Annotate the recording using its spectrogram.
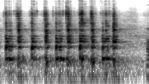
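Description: Quick metallic clicking, about four clicks a second, from the RV's removed tailstock assembly as its spindle and loosened lock nut are worked by hand. The play comes from bearings that the owner thinks are wrecked.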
